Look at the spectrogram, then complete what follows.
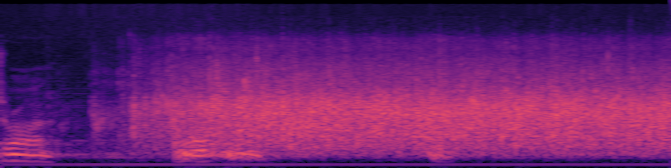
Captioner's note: audience clapping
